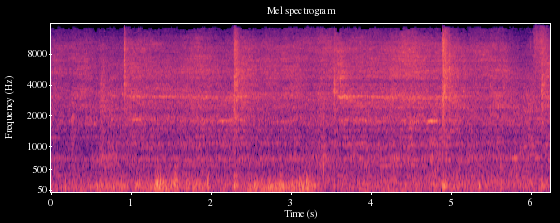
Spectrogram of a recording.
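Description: Railway carriages rolling slowly along the track. The wheels knock over rail joints about every second and a quarter, with a high wheel squeal trailing after some of the knocks.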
